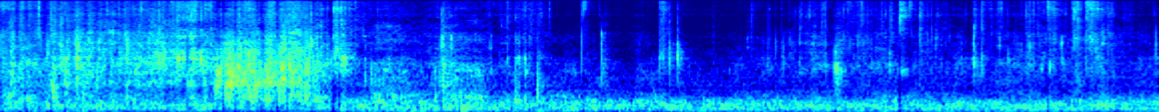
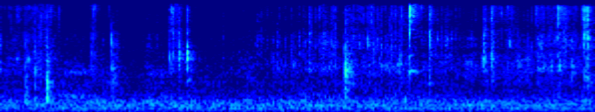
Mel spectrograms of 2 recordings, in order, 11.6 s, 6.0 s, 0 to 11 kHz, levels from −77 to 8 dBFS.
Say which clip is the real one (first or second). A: second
